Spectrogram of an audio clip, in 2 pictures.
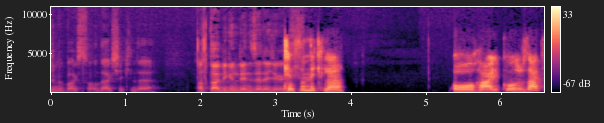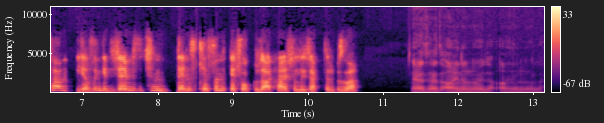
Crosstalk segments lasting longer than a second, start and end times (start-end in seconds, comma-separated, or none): none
